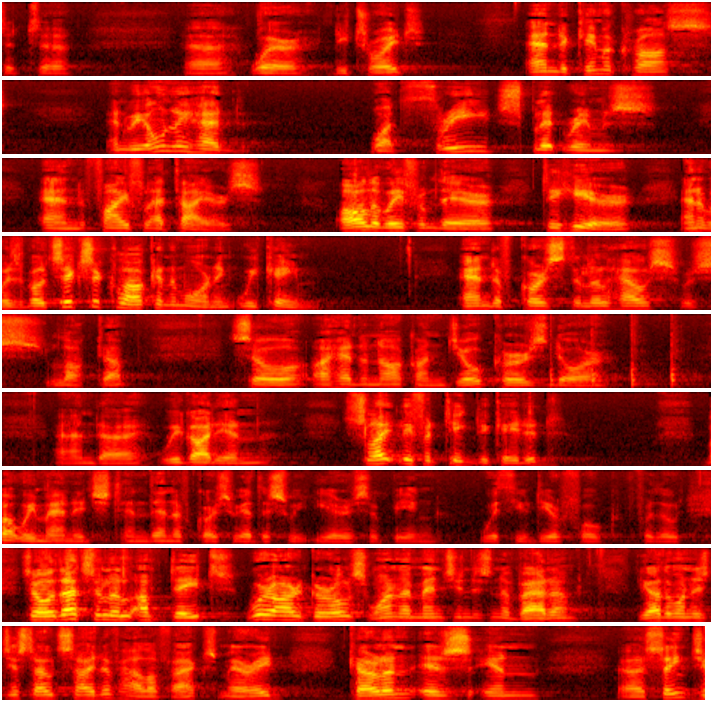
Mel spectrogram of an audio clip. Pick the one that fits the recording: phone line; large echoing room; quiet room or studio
large echoing room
